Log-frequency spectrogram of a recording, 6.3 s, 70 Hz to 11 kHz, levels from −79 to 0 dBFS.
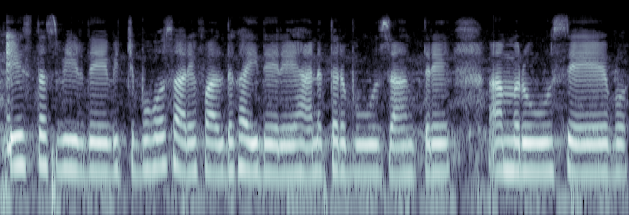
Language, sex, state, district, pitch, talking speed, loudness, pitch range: Punjabi, female, Punjab, Fazilka, 195 Hz, 145 wpm, -14 LUFS, 185-200 Hz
